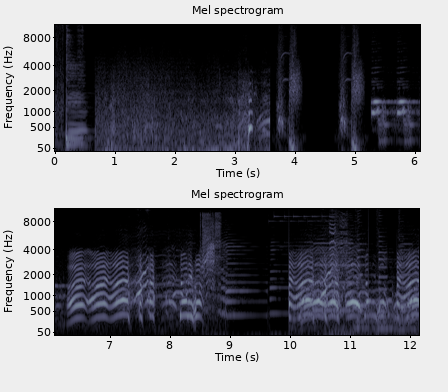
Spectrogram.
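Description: Post-production comedy sound effects. A noisy wash is followed by two sharp hits with a brief dead silence between them. Then comes a warbling, siren-like effect, a rising whistle-like glide and a short held tone, before beat-driven music starts about two-thirds of the way through.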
